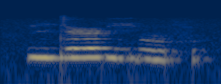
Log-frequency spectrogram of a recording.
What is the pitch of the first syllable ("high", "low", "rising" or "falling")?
high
